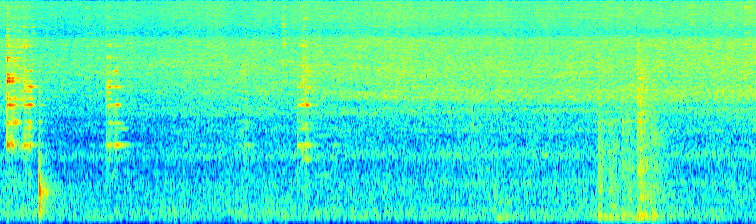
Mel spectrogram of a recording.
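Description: Spice paste sizzling steadily in oil in a clay cooking pot. A few sharp knocks near the start as chopped stems and potato are tipped in from a clay plate, then light stirring sounds from a wooden spatula.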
